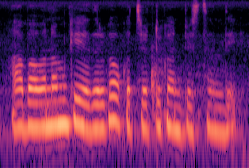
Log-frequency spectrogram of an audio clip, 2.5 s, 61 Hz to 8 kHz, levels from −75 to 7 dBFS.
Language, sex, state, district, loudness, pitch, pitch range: Telugu, female, Telangana, Mahabubabad, -14 LUFS, 200 Hz, 195-205 Hz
